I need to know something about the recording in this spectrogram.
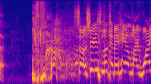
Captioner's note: laughs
